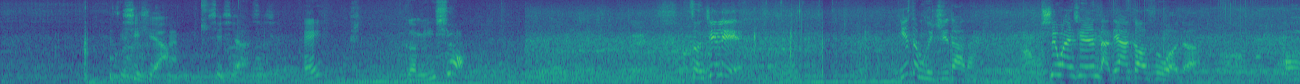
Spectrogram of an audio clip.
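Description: Women talk with each other calmly, close by.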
